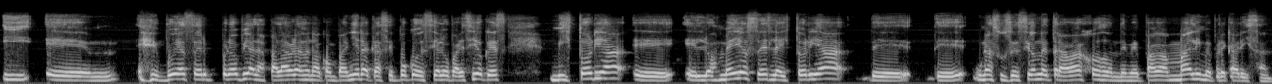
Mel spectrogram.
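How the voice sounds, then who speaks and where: With a plain, everyday voice, a woman talks at a moderate pace and fairly high pitch, showing ordinary pitch variation and very even loudness. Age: 30s. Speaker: journalist. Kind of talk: radio interview.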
